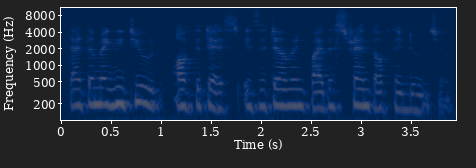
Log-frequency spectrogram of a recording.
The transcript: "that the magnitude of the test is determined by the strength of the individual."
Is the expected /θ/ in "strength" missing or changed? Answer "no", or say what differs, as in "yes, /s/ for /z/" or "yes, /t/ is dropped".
yes, /t/ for /θ/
